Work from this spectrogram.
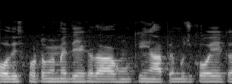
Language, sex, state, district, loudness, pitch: Hindi, male, Haryana, Charkhi Dadri, -18 LUFS, 130 Hz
